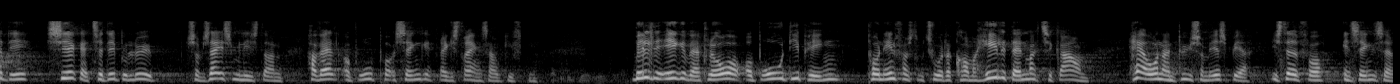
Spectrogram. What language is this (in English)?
Danish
